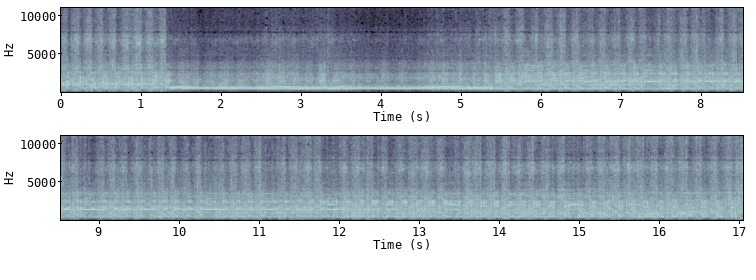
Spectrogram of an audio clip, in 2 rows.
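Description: A 4-8-4 model steam locomotive runs in a showcase, suspended over the track with its top taken off: a short electronic whistle toots a few times, then a steady, rapid chuffing hiss continues over a buzzing motor whir as it puffs smoke.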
